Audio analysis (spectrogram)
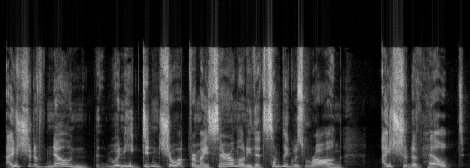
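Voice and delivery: loud, high grieving rant; anguished raging. A narrator's reading. Confessing his brother's death to the statue, anguished raging. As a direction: pour out the guilt at full volume. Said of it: "continued raging".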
